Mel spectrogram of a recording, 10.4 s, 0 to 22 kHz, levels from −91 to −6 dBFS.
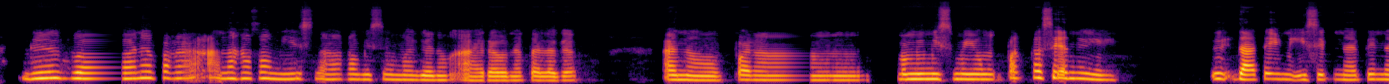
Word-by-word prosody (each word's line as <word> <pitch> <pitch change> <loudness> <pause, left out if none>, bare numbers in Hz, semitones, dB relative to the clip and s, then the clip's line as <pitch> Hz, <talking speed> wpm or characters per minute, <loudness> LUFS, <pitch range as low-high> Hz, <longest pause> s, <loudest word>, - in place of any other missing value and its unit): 'Di 280 +3 +4
ba? 265 -1 +2 0.2
napaka 295 +1 -2
nakaka-miss 270 -2 -1
nakaka-miss 235 -2 -4
yung 220 - -1
mga 210 -1 +1
ganong 205 +2 -2
araw 185 0 +1
na 190 - -2
talagang, 190 +1 0 0.6
ano, 205 -3 +2
parang 205 -1 -2 0.6
mami-miss 245 0 +3
mo 245 - +3
yung 240 -1 +2
pag - - -4
kasi 305 -1 +2
ano 275 -1 +1
eh, 220 -4 0 0.9
dati 230 +2 +4
iniisip 230 +1 -3
natin 230 +2 -1
235 Hz, 130 wpm, -22 LUFS, 210-265 Hz, 0.9 s, Di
